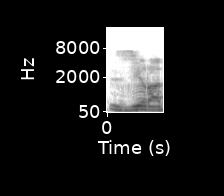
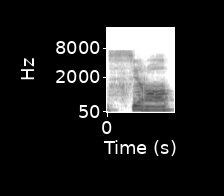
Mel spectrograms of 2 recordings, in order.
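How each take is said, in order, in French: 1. Le mot commence par un son z. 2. Le mot commence par un son s. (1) "un Z au lieu du S" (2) "d'autres qui disaient par exemple sirat"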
